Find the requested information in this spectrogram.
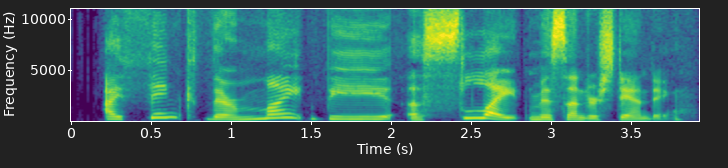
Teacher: The stress is on misunderstanding.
